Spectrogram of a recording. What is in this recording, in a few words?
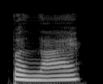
"本来", Chinese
